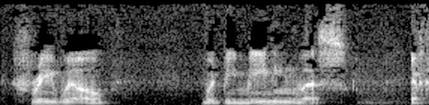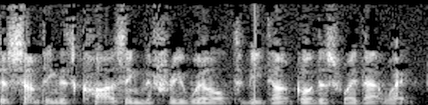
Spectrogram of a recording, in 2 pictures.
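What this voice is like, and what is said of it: Deliberately slow speech. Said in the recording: “say it slowly”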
